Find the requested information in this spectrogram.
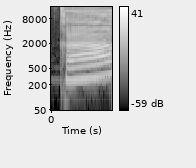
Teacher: Sebab ada alif sebelumnya baris fathah. Cara bacanya huruf kaf dipanjangkan dua harakat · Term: mad thobi'i zohiri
